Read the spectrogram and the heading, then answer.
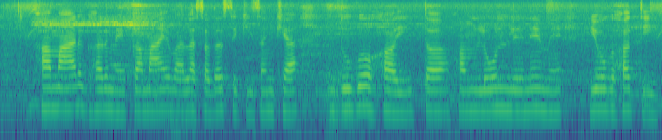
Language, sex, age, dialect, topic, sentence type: Magahi, female, 18-24, Western, banking, question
